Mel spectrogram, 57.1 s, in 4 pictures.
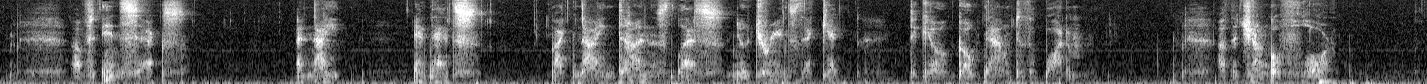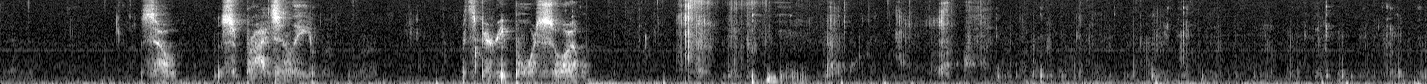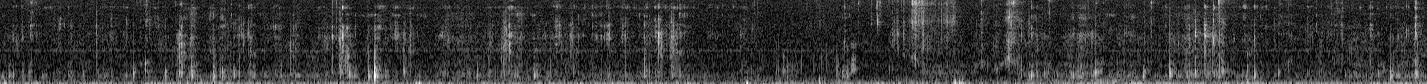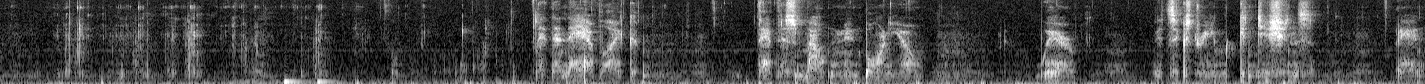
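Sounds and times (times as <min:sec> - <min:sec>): wet chewing: 0:20.6 - 0:48.2
crunching toast: 0:20.7 - 0:45.6
soft low thump: 0:45.6 - 0:46.2.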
